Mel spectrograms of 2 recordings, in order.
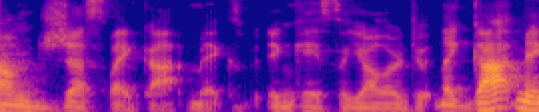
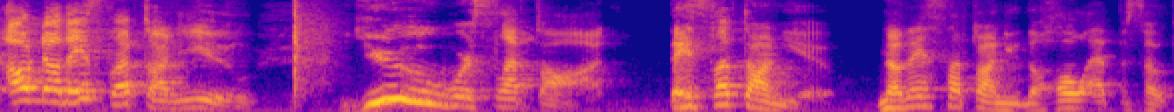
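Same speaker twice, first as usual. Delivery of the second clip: indignant outburst; 7 semitones higher, 8 dB louder than usual. Retold or imitated. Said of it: "I was like".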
